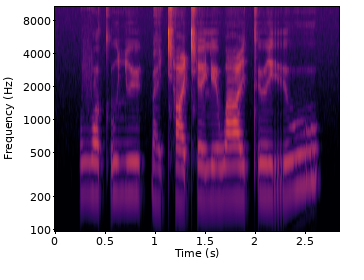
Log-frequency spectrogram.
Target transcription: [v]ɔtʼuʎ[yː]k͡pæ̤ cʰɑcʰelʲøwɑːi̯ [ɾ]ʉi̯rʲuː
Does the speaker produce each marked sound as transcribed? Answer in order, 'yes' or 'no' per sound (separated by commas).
yes, yes, no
